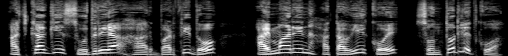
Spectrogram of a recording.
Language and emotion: Santali, surprised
